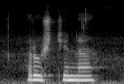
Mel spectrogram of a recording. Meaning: Russian (language)
- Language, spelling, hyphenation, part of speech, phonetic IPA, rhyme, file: Czech, ruština, ru‧š‧ti‧na, noun, [ˈruʃcɪna], -ɪna, Cs-ruština.ogg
